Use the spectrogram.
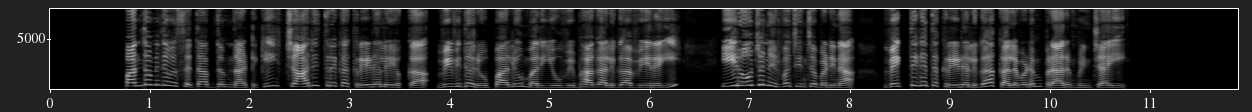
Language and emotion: Telugu, neutral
